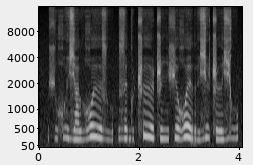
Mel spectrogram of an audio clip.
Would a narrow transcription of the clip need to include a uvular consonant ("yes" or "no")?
yes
